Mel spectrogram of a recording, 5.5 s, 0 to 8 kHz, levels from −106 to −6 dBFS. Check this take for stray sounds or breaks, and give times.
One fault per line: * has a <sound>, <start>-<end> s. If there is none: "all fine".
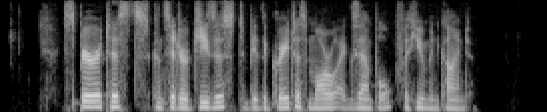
all fine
